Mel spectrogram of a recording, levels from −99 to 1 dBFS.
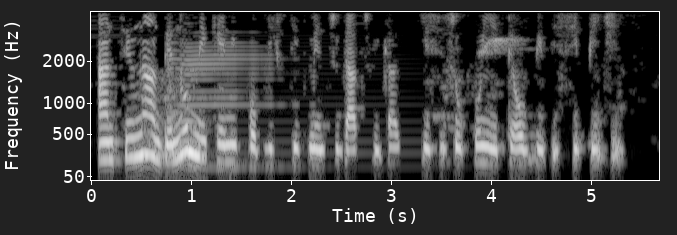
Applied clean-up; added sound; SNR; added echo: classical method spectral subtraction.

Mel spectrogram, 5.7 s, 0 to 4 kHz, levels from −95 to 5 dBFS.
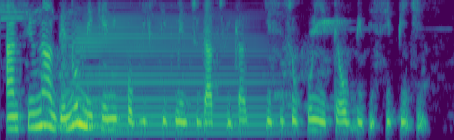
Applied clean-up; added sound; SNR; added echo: none; Wind instrument, woodwind instrument; 16 dB; none.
